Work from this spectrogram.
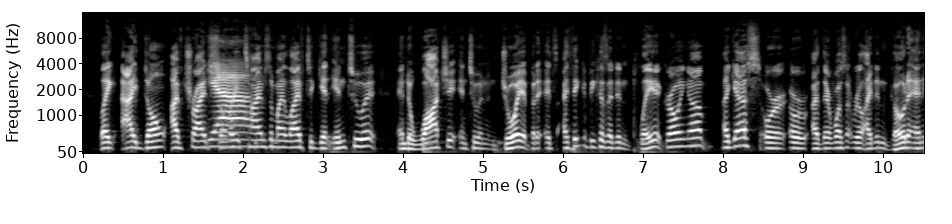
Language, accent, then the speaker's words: English; Dallas, Texas, United States; I grew up in Dallas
